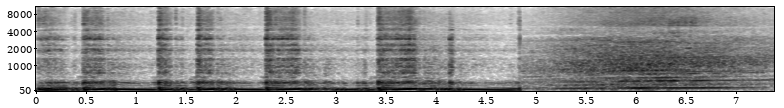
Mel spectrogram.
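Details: Mk3 VW Golf with a resonator delete, not being driven because of a cooling fault: a deep, raspy idle with quick throttle blips that rise and drop cleanly. The engine itself runs fine.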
